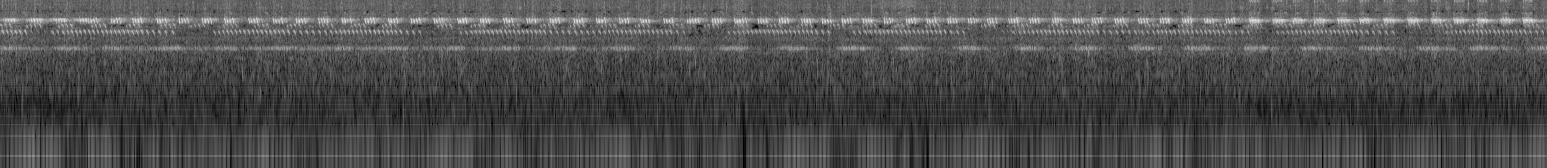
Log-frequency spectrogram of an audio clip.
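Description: Crickets chirp in a dense, unbroken high-pitched trill with a steady pulsing rhythm.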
